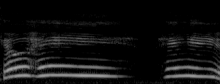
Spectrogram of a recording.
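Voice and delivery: high, drawn-out put-on hello; mock flirty greeting. [name] approaching Sam for the challenge, mock coy.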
